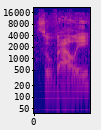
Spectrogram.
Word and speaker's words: Silvally: can never pronounce this one how would you pronounce that valley silvally yeah um i think we've got some real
